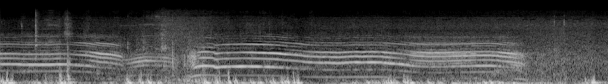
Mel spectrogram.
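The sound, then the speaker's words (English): Two cats yowl in long, wavering, drawn-out wails, their cries rising and falling and overlapping in a tense territorial standoff, with low rumbling noise underneath. “there was the possibility that it was two males competing for a female or simply two cats that crossed paths and are letting each other know about uh, about their territories.”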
